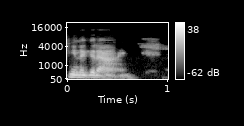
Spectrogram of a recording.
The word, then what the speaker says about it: Shana Gourdine: business partnership yes and my name is actually pronounced shinagadine and i am an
